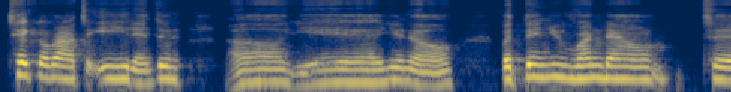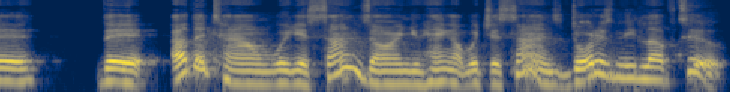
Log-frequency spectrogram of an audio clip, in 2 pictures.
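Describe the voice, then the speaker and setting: A woman's voice: lowish voice, animated, measured pace, warm tone. Earnest, rambling middle-aged woman. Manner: earnest, rambling storytelling with many restarts. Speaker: co-host. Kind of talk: casual chat.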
